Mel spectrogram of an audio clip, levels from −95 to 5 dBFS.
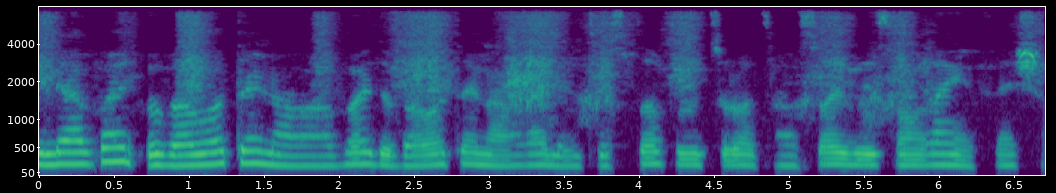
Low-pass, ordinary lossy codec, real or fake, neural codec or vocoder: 7.2 kHz; none; real; none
